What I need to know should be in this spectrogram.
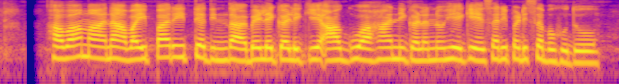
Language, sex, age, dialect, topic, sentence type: Kannada, female, 31-35, Coastal/Dakshin, agriculture, question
